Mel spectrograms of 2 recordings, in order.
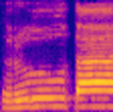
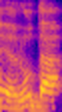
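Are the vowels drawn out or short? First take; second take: drawn out; short. First: The vowel is stretched out long. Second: The vowel is said short and quick. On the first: The speaker calls it wrong. "এরকম টান দেওয়া যাবে?" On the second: The speaker calls it right. "টান দা একদমই দেওয়া যাবে না, কারণ হরকত হরকত হলে দ্রুত পড়তে হয়"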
